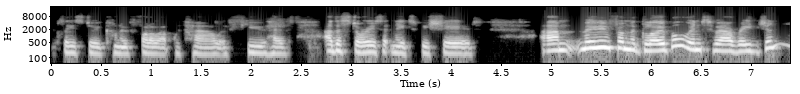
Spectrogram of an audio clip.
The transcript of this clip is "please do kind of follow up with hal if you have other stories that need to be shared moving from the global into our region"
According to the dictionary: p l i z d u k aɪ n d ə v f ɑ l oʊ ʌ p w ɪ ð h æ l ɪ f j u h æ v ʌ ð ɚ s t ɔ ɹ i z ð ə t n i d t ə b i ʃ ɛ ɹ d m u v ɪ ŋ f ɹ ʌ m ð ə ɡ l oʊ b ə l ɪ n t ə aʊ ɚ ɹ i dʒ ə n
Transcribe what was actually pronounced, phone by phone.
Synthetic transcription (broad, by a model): p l i z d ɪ k aɪ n d ə v f ɑ l oʊ ʌ p w ɪ ð h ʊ l ɪ f j u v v ʌ ð ɚ s t ɔ ɹ i z ð ə t n i d t ə b i ʃ ɛ ɹ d m u v ɪ ŋ f ɹ ʌ m ð ə ɡ l oʊ b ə l ɪ n t ə aʊ ɚ ɹ i dʒ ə n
